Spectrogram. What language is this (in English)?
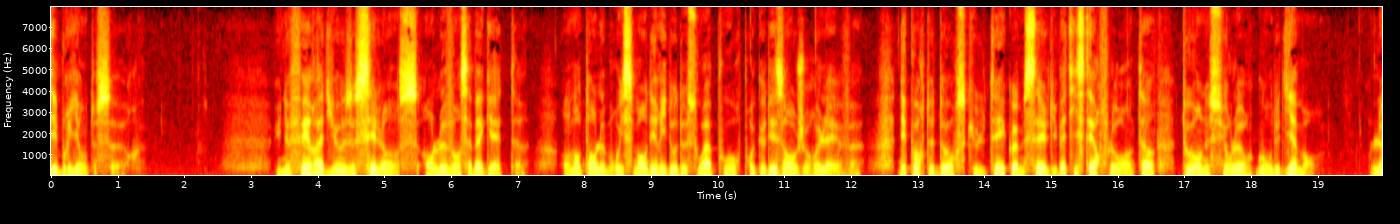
French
